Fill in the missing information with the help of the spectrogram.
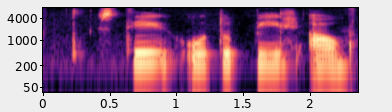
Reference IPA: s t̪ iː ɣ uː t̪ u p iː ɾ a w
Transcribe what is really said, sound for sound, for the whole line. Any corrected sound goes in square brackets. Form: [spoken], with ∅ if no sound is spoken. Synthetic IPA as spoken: s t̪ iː ɣ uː t̪ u p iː [l] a w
